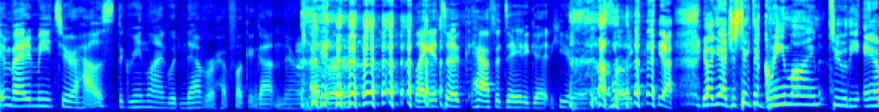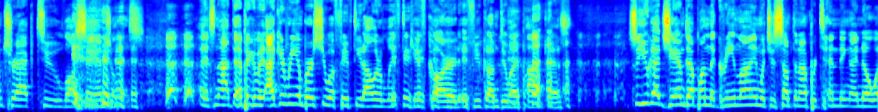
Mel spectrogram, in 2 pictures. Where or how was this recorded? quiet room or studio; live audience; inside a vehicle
live audience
